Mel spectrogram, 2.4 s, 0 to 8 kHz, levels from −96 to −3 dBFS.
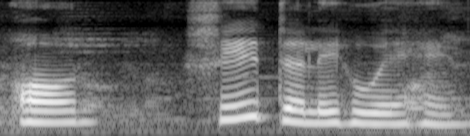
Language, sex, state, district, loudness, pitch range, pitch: Hindi, female, Madhya Pradesh, Bhopal, -18 LUFS, 190-230 Hz, 210 Hz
